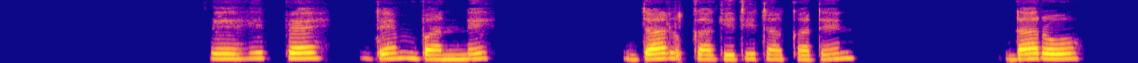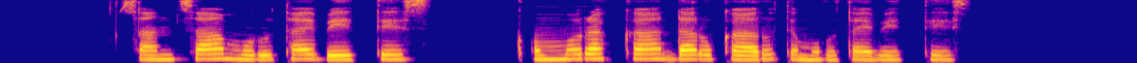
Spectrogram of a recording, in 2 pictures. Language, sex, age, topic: Gamo, female, 18-24, government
